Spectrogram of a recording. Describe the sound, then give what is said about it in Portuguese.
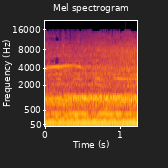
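An audience cheers and applauds a poet after a Brazilian music performance on Rádio Piratininga, in a dense, steady roar with scattered whoops and shouts, loud and unbroken throughout, over a low sustained hum. “Mais palmas pra essa poeta linda.”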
